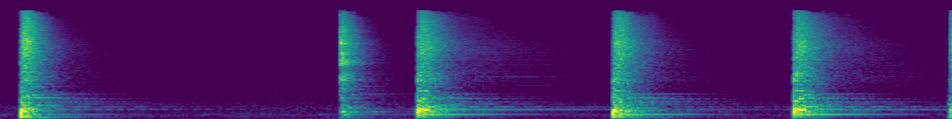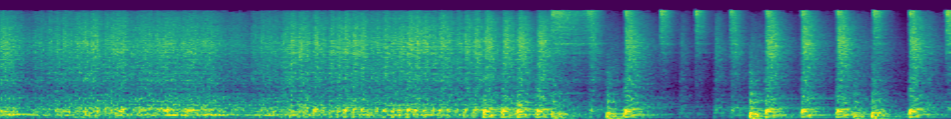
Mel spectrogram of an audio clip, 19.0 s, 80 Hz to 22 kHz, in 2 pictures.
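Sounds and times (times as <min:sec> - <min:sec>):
snare drum hard strokes: 0:09.5 - 0:19.0.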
